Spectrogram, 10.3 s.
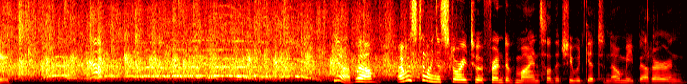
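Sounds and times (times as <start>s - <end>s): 
audience applause: 0.0s - 6.9s
speech: 5.0s - 10.3s.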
